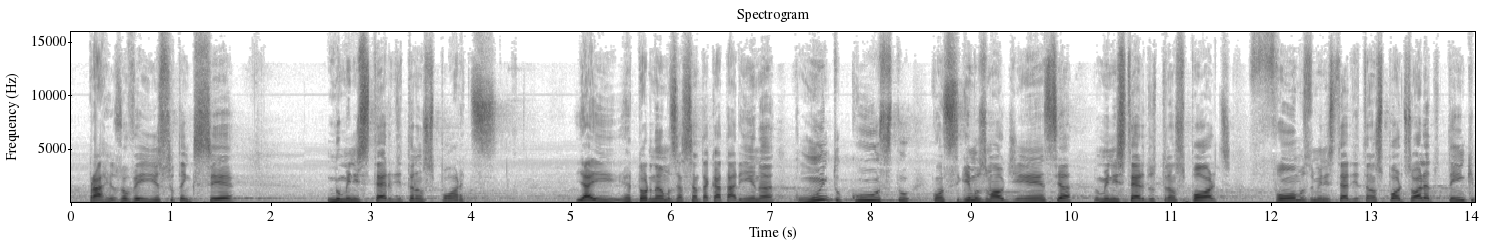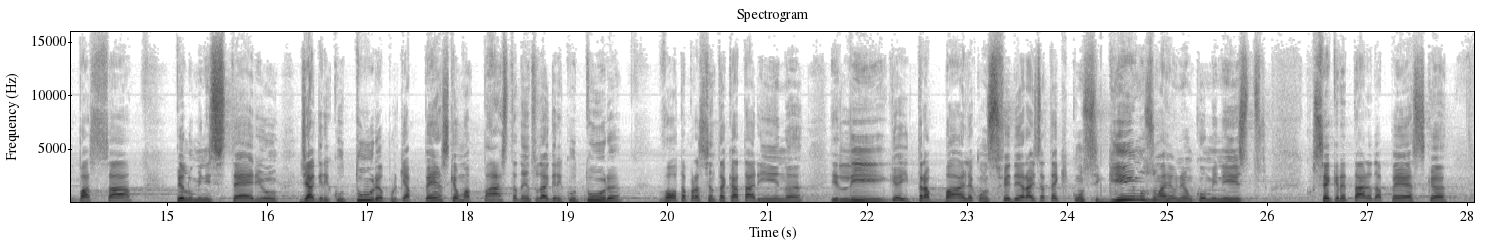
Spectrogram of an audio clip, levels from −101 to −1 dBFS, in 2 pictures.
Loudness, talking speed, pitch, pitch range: -29 LUFS, 155 wpm, 200 Hz, 185-210 Hz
